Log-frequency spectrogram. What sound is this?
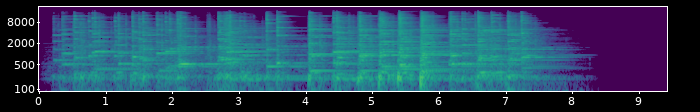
piano pour enfants-002
Piano jouet pour enfants
kids, piano, children, kid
